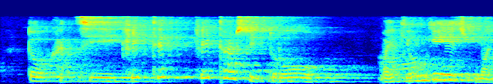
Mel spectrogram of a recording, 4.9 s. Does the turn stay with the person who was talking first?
Yes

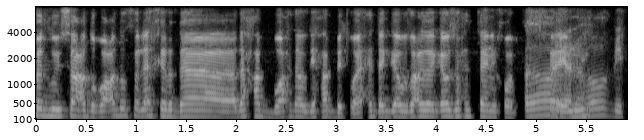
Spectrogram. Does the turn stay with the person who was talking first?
No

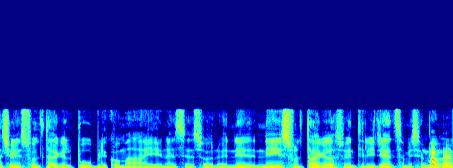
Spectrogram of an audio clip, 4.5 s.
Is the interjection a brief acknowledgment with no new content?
No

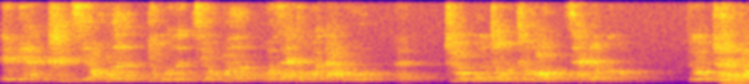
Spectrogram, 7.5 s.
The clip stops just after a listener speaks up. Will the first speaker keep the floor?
No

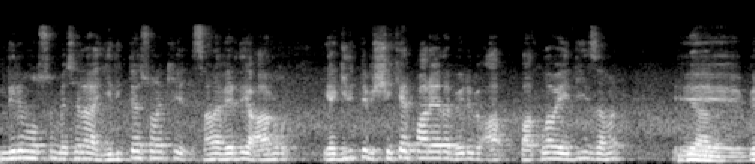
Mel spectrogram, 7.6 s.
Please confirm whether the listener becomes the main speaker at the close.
No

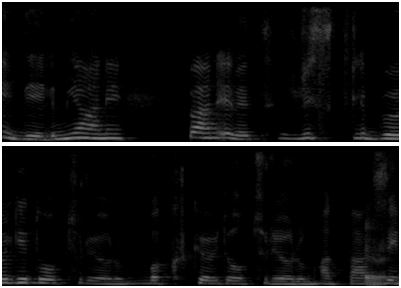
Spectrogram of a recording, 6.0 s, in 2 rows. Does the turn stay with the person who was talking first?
Yes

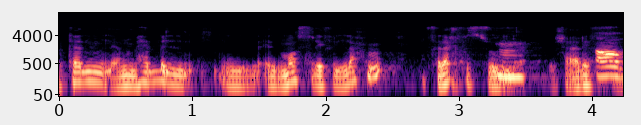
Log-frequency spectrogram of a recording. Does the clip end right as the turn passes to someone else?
Yes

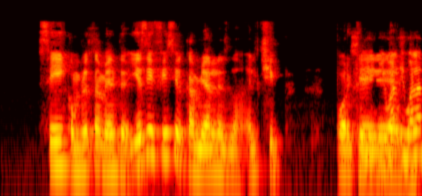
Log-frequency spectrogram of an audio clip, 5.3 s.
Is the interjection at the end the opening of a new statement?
Yes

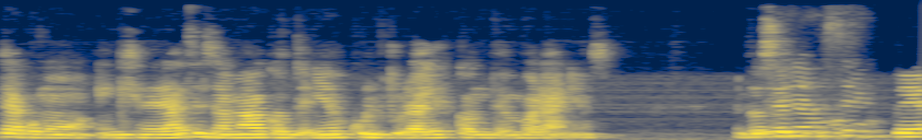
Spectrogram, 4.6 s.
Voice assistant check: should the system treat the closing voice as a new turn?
No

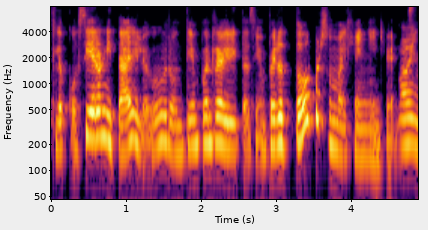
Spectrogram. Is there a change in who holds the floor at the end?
Yes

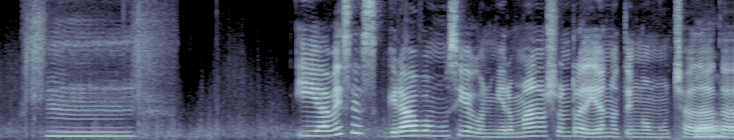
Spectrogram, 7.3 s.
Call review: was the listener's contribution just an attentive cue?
Yes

